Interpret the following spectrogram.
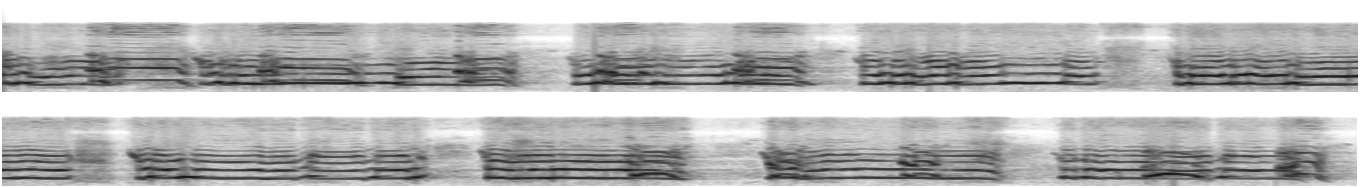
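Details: Several Coonhounds trained for hunting give loud baying at a caged raccoon, the raccoon later released; sustained, wavering harmonic howls come in steady bursts of about a second or more, separated by brief silences.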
